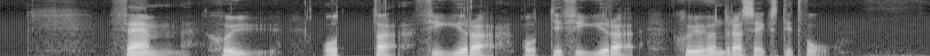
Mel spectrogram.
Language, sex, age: Swedish, male, 56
